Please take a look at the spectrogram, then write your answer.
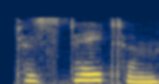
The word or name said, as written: testatum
